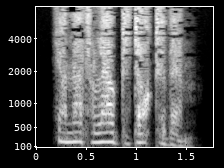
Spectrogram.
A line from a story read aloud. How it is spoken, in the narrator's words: she hisses at Probo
